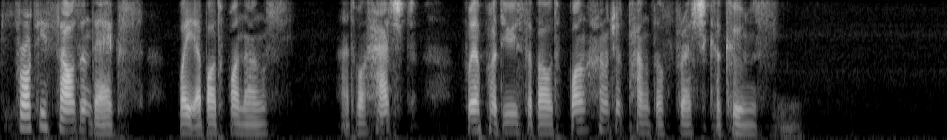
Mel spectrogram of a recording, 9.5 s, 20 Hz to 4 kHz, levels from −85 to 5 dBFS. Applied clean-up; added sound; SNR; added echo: none; none; none; none.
